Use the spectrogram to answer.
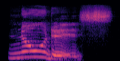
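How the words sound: The t sounds like a d. "In American, we pronounce the T as D"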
